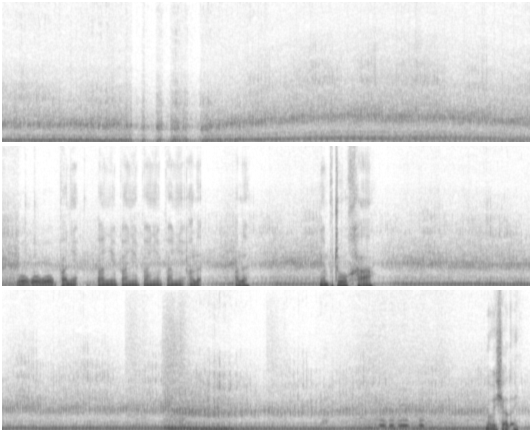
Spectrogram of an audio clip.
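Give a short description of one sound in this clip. A propeller plane engine drones steadily, rising and falling in pitch.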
